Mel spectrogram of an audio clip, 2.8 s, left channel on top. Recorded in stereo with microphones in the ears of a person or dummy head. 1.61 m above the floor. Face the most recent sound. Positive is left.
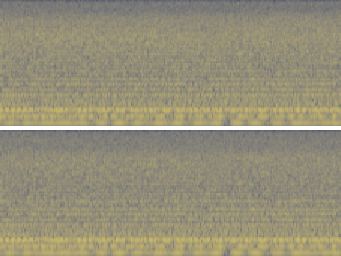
turn(degrees=10)  # may be behind; listen again after turning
